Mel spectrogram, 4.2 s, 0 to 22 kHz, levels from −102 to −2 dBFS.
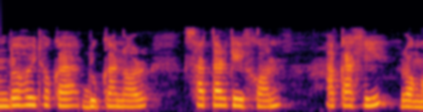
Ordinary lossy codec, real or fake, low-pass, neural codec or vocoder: none; real; none; none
